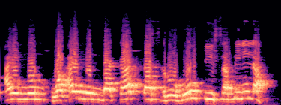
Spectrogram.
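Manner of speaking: slow, measured Arabic recitation; Arabic hadith recitation. Real, not acted. Preacher quotes the Prophet's words in Arabic, slowly.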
